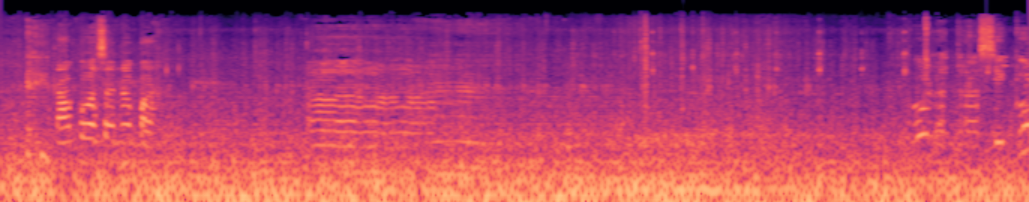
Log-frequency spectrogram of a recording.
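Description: A motor tricycle engine runs steadily throughout with a low, continuous rumble, close and fairly loud, while people talk over it.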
